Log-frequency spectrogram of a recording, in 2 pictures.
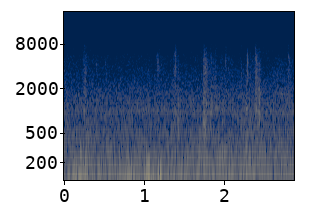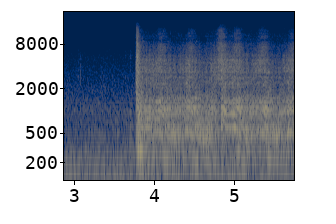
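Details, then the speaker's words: Saab Sonett III, last on the road in 2012 and left sitting in mud, spark plug gaps reduced for suspected weak ignition: slow uneven cranking with scattered pops as two cylinders fire, but it never runs. "almost wanting to go you know like almost I saw I heard two cylinders fire that time"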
